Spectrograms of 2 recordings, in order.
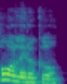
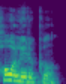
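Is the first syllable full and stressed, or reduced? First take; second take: full; full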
